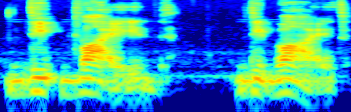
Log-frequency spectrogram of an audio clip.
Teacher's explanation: this combination are and Big E I I wide divide divide accent is on the second syllable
